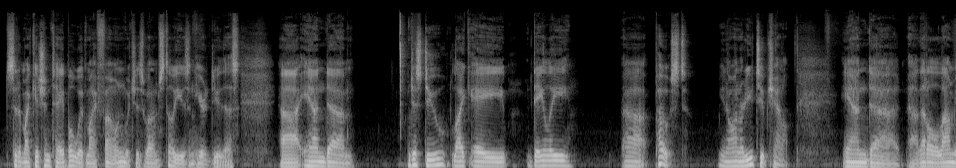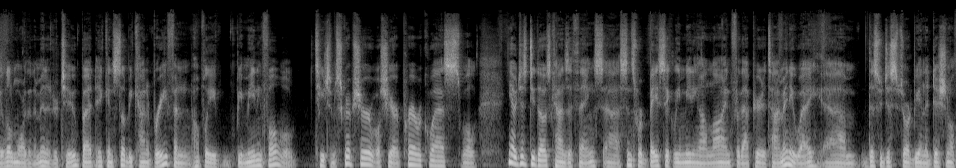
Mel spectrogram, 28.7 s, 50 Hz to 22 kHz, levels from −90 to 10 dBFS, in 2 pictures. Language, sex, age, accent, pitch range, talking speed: English, male, 40-59, American, 90-120 Hz, 205 wpm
